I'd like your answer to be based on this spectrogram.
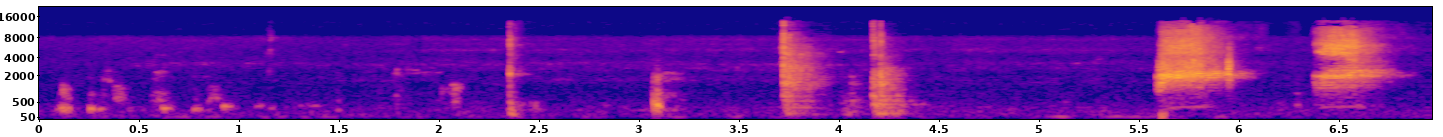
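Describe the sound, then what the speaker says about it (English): A duck quack sound effect at a trivia game night: two loud, raspy quacks near the end, preceded by faint scattered clicks and brief quiet sounds. "there's a quack"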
